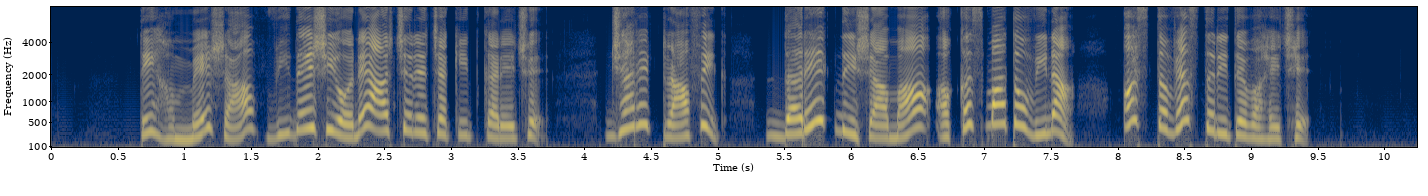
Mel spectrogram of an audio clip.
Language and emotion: Gujarati, surprised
